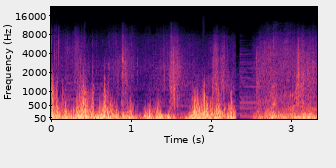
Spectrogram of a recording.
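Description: Footsteps crunch on loose gravel and stones.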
